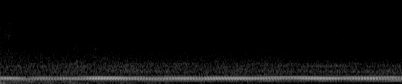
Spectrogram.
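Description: A sustained low ringing drone, one steady pitch that swells and fades slowly, like a struck singing bowl or a held tone in a film score.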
